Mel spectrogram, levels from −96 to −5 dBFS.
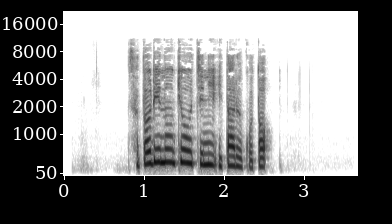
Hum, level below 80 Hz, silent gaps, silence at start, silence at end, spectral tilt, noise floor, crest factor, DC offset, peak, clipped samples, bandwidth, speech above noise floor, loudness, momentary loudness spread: none; -72 dBFS; none; 0.85 s; 1.15 s; -5 dB/octave; -84 dBFS; 16 dB; under 0.1%; -4 dBFS; under 0.1%; 10.5 kHz; 67 dB; -18 LUFS; 10 LU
